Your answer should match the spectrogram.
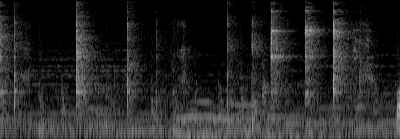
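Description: A metal spoon stirring thick whipped cream in a glass bowl, clinking against the glass at irregular moments, about eight to ten times. Soft background music plays underneath.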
